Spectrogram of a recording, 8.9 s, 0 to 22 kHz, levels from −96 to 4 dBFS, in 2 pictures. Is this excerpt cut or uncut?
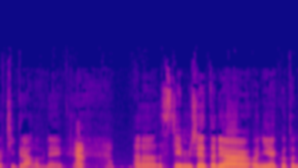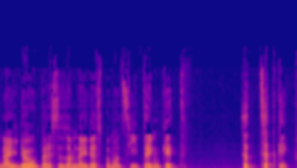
uncut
